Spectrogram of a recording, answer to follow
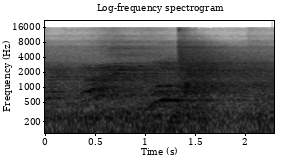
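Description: A single sharp crack of a hockey puck being hit or striking, about a second and a half in, ringing briefly in the rink, with voices in the background.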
